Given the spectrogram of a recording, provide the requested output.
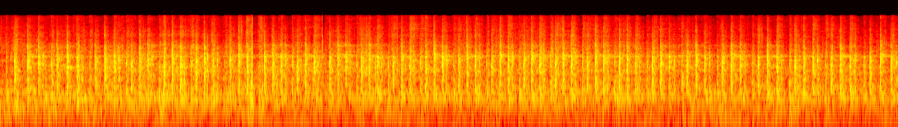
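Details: Shopping cart at Kroger with a broken wheel bearing: rolling wheel taps out a steady, rapid clatter, about four sharp clicks a second, annoying through the store.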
